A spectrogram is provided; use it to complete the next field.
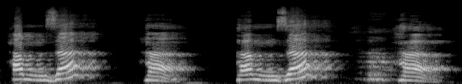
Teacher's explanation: তাহলে আকাসাই হালক বলতে বোঝাচ্ছে কণ্ঠনালীর ওই অংশ যেটা সিনার দিকে, সেখান থেকে 2টি হরফ উচ্চারিত হয়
